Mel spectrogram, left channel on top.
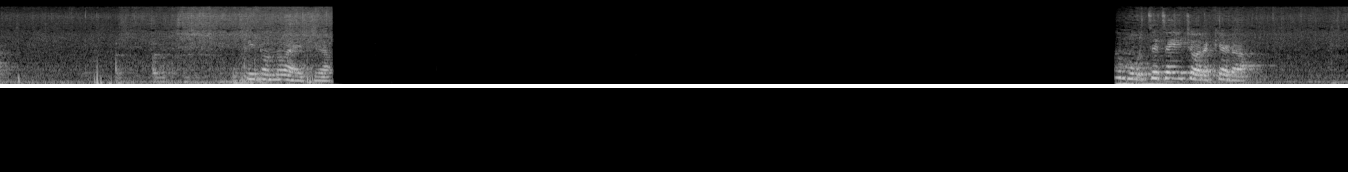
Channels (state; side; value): silent; right; digital silence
